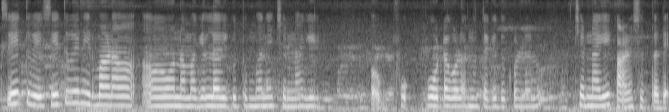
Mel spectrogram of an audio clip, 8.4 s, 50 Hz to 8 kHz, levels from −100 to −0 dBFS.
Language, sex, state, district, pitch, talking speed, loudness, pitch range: Kannada, male, Karnataka, Mysore, 225 Hz, 70 wpm, -16 LUFS, 215-240 Hz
